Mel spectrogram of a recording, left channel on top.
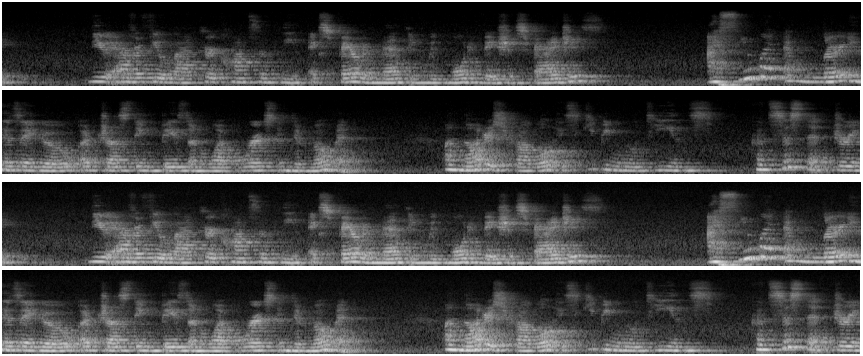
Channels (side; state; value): left; quieter; 4.6 dB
